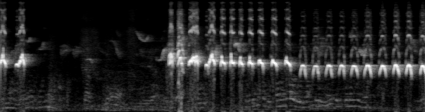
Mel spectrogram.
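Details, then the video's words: Greater green leafbird, kept in a cage, singing to provoke other leafbirds: a few soft scattered notes, then a steady rapid series of about twenty sharp chirps, gradually dropping slightly in pitch. "PANCINGAN CUCAK IJO GACOR YANG BIKIN BURUNG CUCAK IJO LAIN EMOSI DAN LANGSUNG GACOR"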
